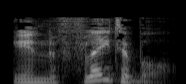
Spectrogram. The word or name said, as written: inflatable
